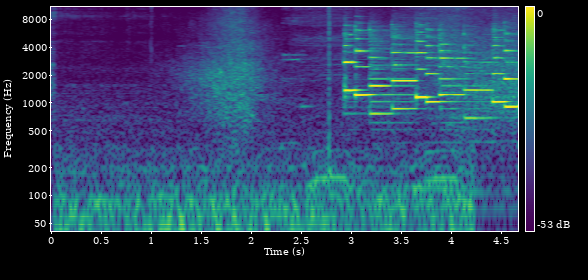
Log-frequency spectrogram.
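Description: A mobile phone rings inside a moving car, its melodic electronic tone starting partway through as a bright repeating tune over a low engine rumble, following a brief whoosh.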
